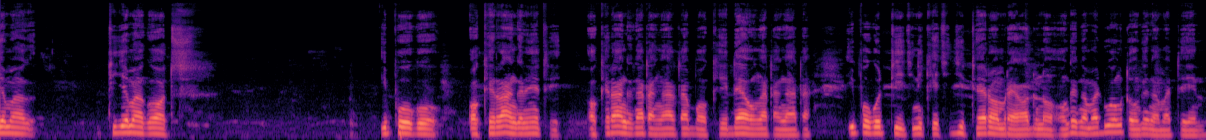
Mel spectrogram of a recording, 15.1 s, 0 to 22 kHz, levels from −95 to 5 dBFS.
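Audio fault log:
No faults heard in this speech.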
